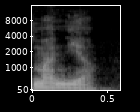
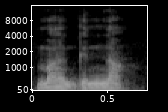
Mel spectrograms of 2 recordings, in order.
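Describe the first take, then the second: First: "Mania" with a ny sound, as in maniaque. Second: "Magna" said mag-na, g and n separate; hard g plus n. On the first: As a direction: mispronounce Magna as "Mania", ma-nya. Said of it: "C'est une prononciation fausse". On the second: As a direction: say "Magna" with an audible hard g before n. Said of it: "La bonne prononciation". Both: Shown as a demonstration.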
